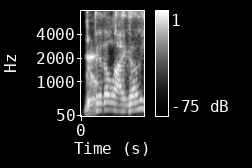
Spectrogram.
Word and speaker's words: vitiligo: Vitiligo, yep.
